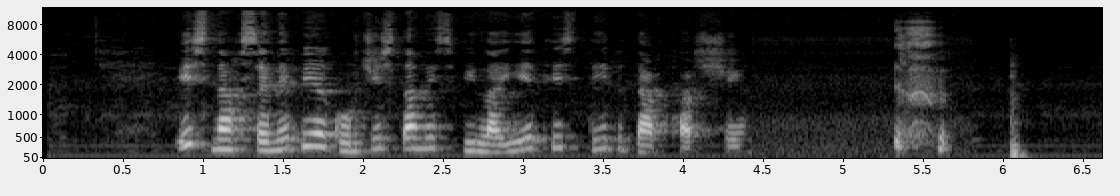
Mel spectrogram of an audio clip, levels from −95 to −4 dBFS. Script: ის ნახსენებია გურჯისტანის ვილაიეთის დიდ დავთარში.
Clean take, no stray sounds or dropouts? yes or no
no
